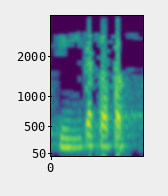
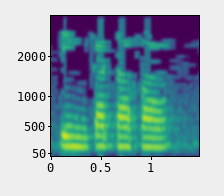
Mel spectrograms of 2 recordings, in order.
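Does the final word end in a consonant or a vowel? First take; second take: consonant; vowel. First: The word ends on a bare t consonant. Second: The word ends with an added i vowel. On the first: "itu jika artinya sukun" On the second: "Kemudian di kasrah"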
